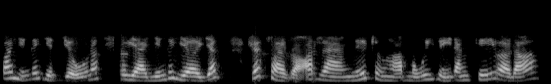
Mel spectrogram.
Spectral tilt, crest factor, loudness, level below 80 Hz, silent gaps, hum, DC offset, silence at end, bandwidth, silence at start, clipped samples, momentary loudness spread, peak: -7 dB/octave; 16 dB; -25 LUFS; -86 dBFS; 1.15-1.19 s; none; under 0.1%; 0.15 s; 4.4 kHz; 0.05 s; under 0.1%; 7 LU; -10 dBFS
